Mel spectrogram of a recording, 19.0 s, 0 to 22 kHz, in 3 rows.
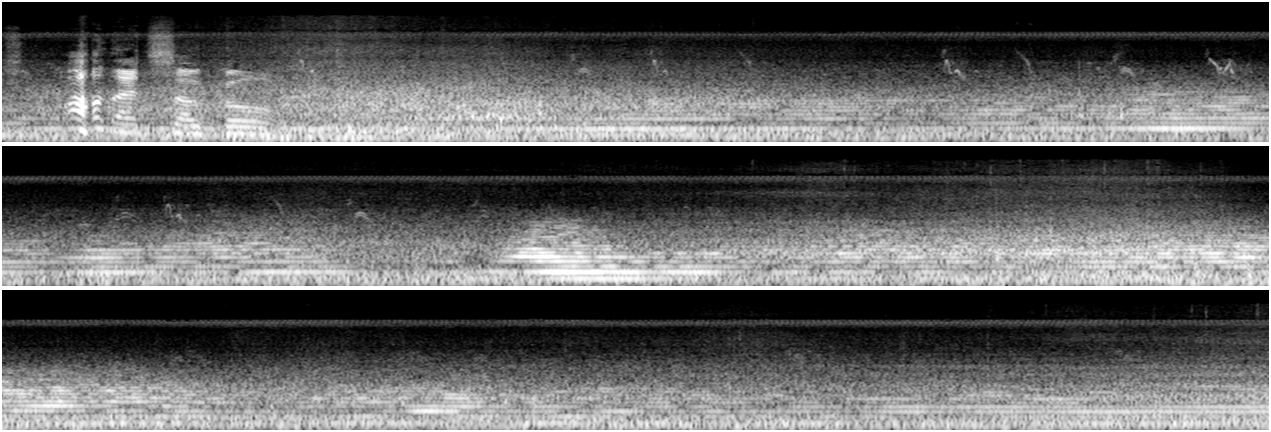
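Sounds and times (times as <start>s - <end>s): distant propeller plane droning: 0.0s - 19.0s.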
